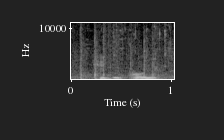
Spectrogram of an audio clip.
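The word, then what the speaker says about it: CD Projekt: CD Project pala yung Take it easy.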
